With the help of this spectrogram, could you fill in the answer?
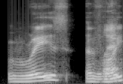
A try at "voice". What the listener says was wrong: Ouais. Non, pas voy.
